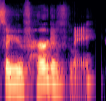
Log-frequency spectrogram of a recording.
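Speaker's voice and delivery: smug, cocky, self-assured ladies'-man delivery. Retelling a TV scene, quoting Dean: imitating Dean's smug irresistible tone. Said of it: "he says it in this, like, smug, women find me irresistible way".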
